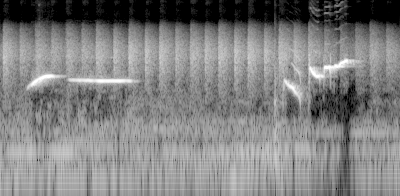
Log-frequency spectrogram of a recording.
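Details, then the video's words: Kaso-kaso bird, an insect eater, singing hard as a lure for other birds: upslurred whistle held level, a quick dip, then rising twisted notes, all over a steady run of rapid buzzy pulses about six per second. "KASO KASO GACOR COCOK UNTUK PANCINGAN BIAR IKUTAN GACOR JUGA"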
